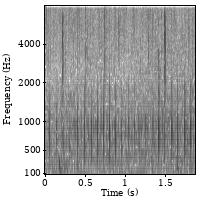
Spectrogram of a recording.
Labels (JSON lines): {"label": "biophony, rattle", "recorder": "SoundTrap 500"}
